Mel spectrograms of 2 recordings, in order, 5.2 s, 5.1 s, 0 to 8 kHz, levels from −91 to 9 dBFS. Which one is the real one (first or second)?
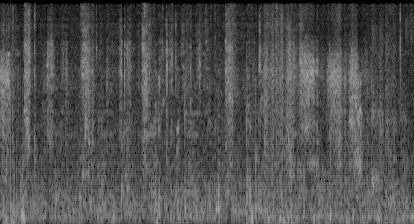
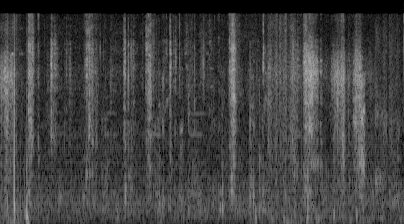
second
